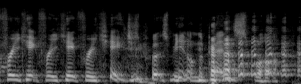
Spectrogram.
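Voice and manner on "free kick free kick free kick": urgent, put-on screaming repeated over and over. Retelling own screaming for a free kick: retelling a scream. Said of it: "I'm screaming".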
